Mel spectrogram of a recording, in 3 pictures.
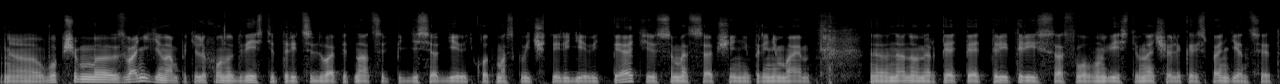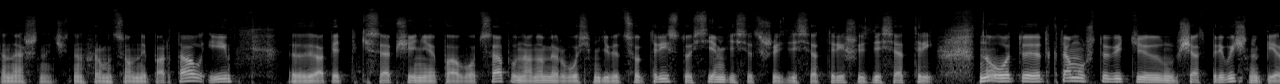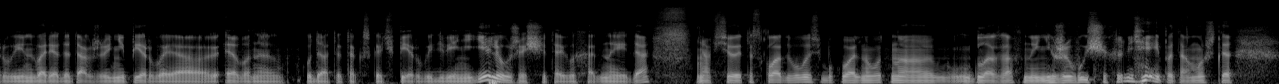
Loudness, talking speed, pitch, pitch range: -30 LUFS, 120 wpm, 85 Hz, 80-100 Hz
